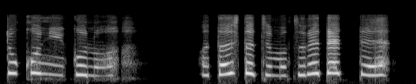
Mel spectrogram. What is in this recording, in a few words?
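voice dia, voices heroes, Japanese; Lavril; kingsraid; jp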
